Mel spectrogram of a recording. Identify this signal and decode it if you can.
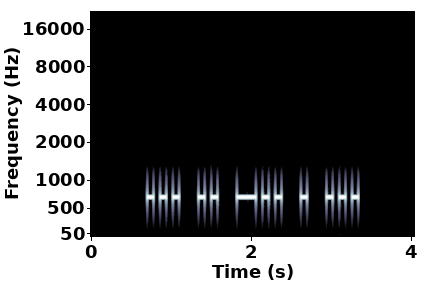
Morse code, heard as a keyed tone, about 15 wpm, 700 Hz. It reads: SIDES
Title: Sets of 4 Words - New Word Drill - 15wpm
